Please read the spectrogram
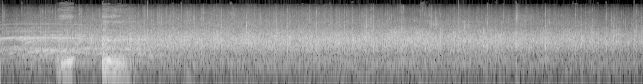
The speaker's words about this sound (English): So I'm going to announce these two guys. You feel free, because you know them, so you feel free to clap, hoot, holler, do the wave in the spirit, whatever you want to do.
